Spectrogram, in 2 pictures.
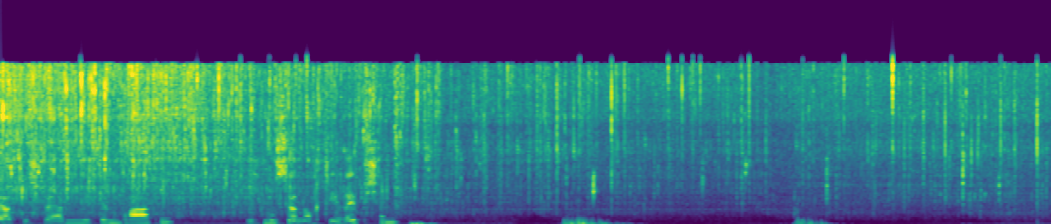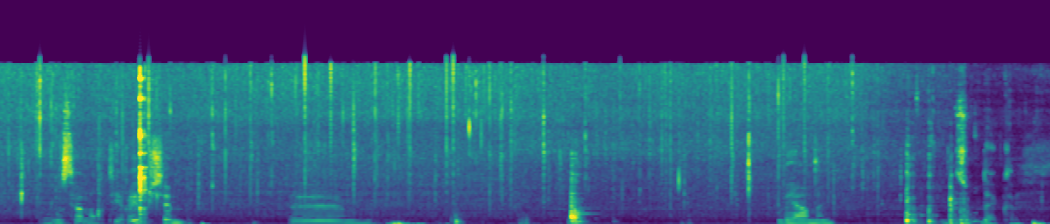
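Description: Hot oil sizzles steadily in a frying pan.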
